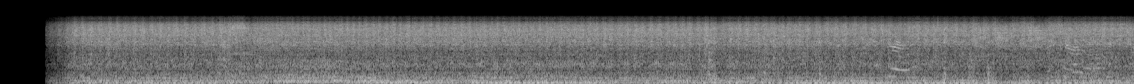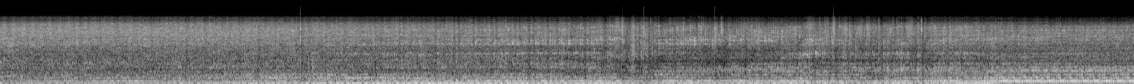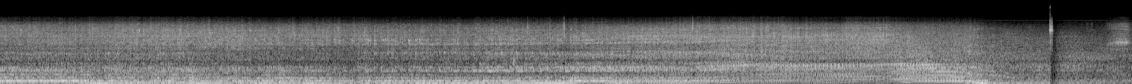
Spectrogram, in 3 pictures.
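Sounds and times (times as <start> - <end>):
car engine running: 0.5 - 33.3.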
